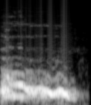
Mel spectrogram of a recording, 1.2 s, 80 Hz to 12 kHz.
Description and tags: Animal Howl 1
Recorded using a zoom h2n recorder. Dog howling. Edited in audacity.
animal, dog, howl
